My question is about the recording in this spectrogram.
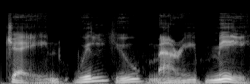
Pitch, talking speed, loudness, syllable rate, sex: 100 Hz, 120 wpm, -19 LUFS, 2.6 syllables/s, male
